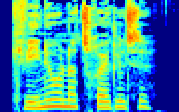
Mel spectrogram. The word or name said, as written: kvindeundertrykkelse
